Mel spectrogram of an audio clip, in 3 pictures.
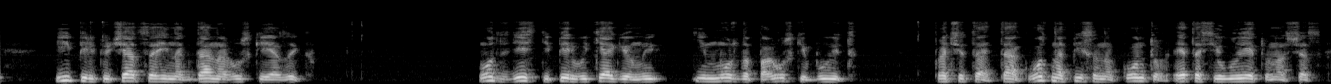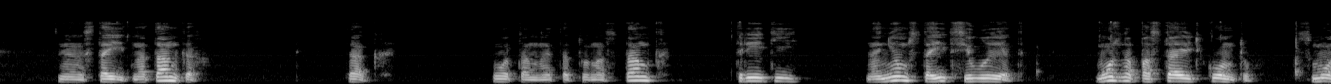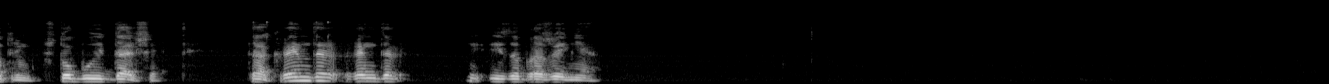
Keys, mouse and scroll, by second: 8.2 click, 14.5 click, 19.2-20.5 scroll up 4, 20.7 click, 21.1-22.0 scroll down 2, 22.0-22.7 scroll down 2, 24.3 click, 26.0 click, 29.2 click.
